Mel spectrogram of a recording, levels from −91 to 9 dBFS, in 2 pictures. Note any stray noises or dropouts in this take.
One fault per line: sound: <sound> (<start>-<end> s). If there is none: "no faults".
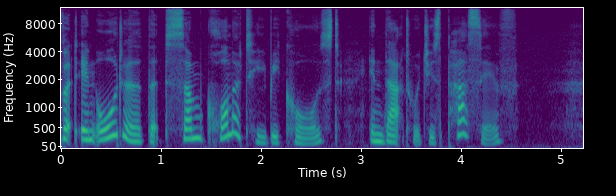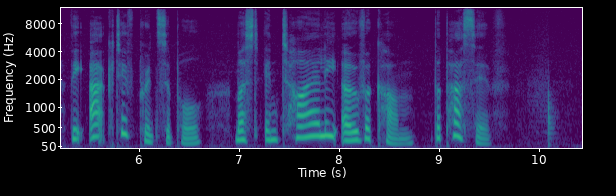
sound: thud (9.9-10.2 s)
